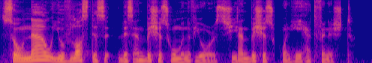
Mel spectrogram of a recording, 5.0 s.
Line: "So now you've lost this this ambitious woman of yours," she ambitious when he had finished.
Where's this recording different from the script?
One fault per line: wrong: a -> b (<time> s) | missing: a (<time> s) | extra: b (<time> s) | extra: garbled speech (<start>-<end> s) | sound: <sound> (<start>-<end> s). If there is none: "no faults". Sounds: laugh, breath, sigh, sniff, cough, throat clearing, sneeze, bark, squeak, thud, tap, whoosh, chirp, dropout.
no faults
